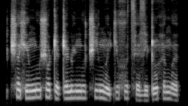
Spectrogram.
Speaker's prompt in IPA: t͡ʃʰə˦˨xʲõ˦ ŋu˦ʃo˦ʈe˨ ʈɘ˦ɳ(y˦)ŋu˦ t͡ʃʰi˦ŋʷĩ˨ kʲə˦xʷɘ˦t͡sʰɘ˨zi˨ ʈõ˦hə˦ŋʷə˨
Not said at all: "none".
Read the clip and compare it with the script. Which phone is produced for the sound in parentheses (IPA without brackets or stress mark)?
y˦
